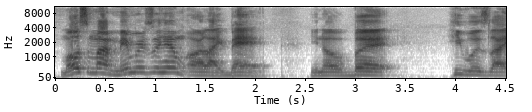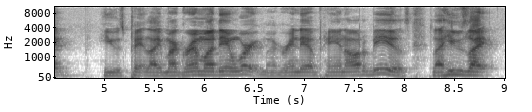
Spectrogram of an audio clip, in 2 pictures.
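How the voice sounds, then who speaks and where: A man co-hosting a casual podcast chat, telling stories in a relaxed, profane way. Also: on the high side, moderate pace. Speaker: podcast co-host.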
